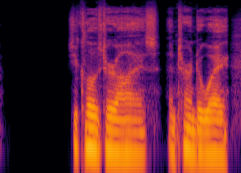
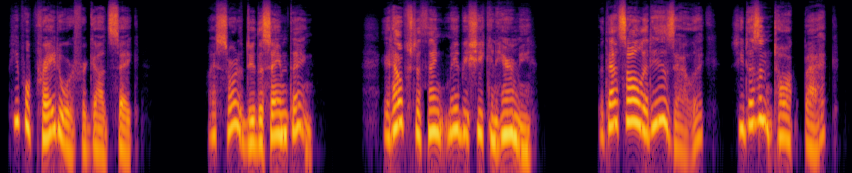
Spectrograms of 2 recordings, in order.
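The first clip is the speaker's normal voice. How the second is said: put-on young woman voice; 10 semitones higher, 7 dB louder than usual. A narrator's reading. Misha's voice.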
